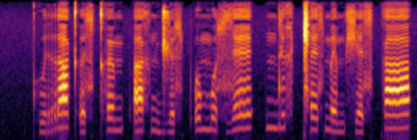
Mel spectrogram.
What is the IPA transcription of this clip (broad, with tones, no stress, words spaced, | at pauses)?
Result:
kʷʰɘ˨ra˦kʼə˨s kʰœ˧mpʼa˧x nd͡ʒœ˨s pʼo˧mo˨szɛ˦ | ndɘ˦xǁɛ˧smɛ˨m ʃɛ˨s ka˦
